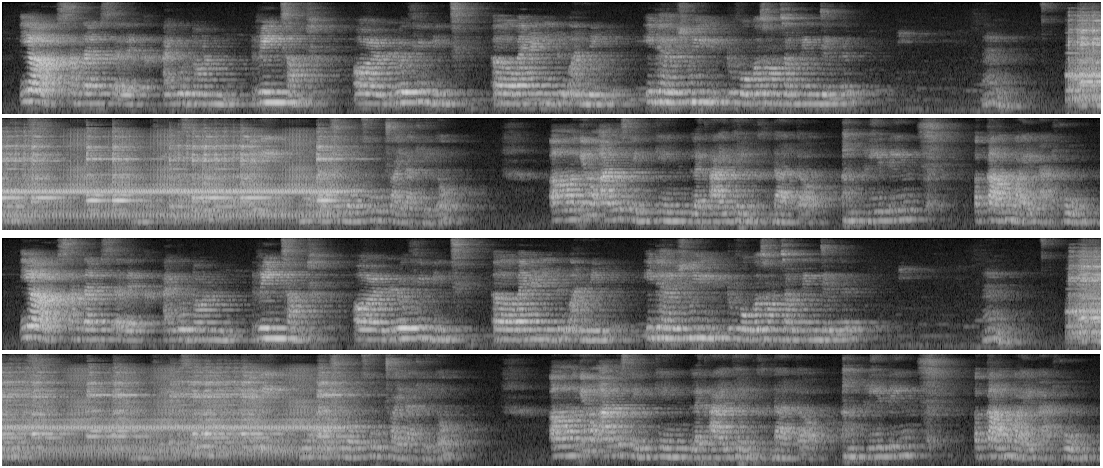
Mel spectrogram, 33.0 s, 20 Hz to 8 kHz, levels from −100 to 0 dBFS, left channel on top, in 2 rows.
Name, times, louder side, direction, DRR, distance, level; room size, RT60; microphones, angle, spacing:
voice 1, 0.3-2.0 2.4-3.4 3.7-4.7 5.3-6.9 7.3-9.1 9.4-12.7 14.7-14.9, equal, 90° left, -13 dB, 1.4 m, -28 dB
voice 2, 14.6-15.1 15.9-17.2 18.4-23.2 24.0-24.3 24.7-28.7 29.1-30.5 31.1-32.8, equal, 5° left, -13 dB, 1.3 m, -33 dB
sound 1, 15.9-21.5, left 3 dB, 50° left, 0.7 m, -25 dB
5.3 x 2.9 x 3.3 m, 1.5 s
head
